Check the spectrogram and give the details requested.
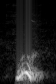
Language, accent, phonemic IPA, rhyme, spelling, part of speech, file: English, Southern England, /wuː/, -uː, whoo, interjection / noun / verb, LL-Q1860 (eng)-whoo.wav
- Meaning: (interjection) 1. An expression of joy and excitement 2. The wailing of a ghost 3. The cry of an owl; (noun) A "whoo" sound; the cry of an owl or similar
